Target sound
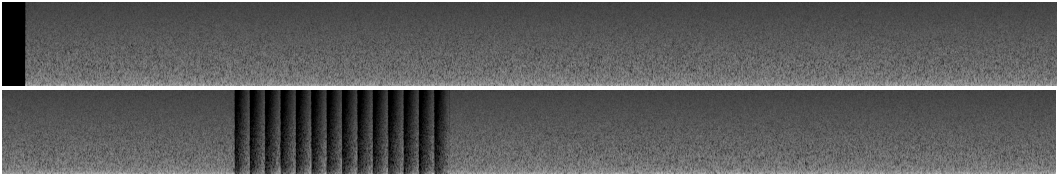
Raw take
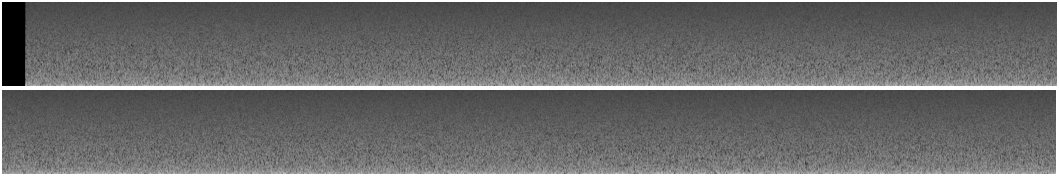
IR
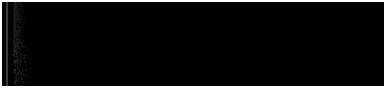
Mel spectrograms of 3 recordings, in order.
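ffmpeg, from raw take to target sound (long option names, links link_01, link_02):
-filter_complex "[0:a]asettb=1/sr,asplit=3[link_01][link_02][link_03];[link_01]atrim=end=12.874[link_04];[link_02]atrim=start=12.87:end=15.03,asetpts=PTS-STARTPTS,afade=type=in:duration=0.004:curve=qsin,afade=type=out:start_time=2.156:duration=0.004:curve=qsin,aeval=exprs='val(0)*pow(10,-30*if(lt(mod(-6.5*n/s,1),2*abs(-6.5)/1000),1-mod(-6.5*n/s,1)/(2*abs(-6.5)/1000),(mod(-6.5*n/s,1)-2*abs(-6.5)/1000)/(1-2*abs(-6.5)/1000))/20)':channel_layout=same[link_05];[link_03]atrim=start=15.026[link_06];[link_04][link_05]acrossfade=duration=0.004:curve1=hsin:curve2=qsin[link_07];[link_07][link_06]acrossfade=duration=0.004:curve1=qsin:curve2=hsin,volume=-2dB"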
